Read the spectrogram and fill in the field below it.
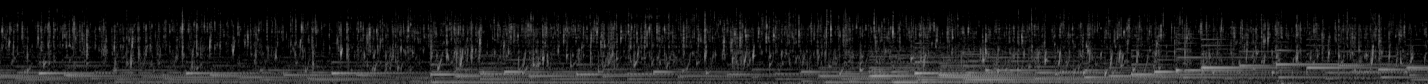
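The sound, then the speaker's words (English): Water trickles and splashes steadily from a black granite fountain, a sculpture by Welton Roats titled The River Within, at the center of a garden behind an original manor house; a continuous flow, with soft sustained musical chords playing underneath and no one speaking. “But while we're here, at the back of the original manor house, spend a moment beside the black granite fountain at the center of the garden.”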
